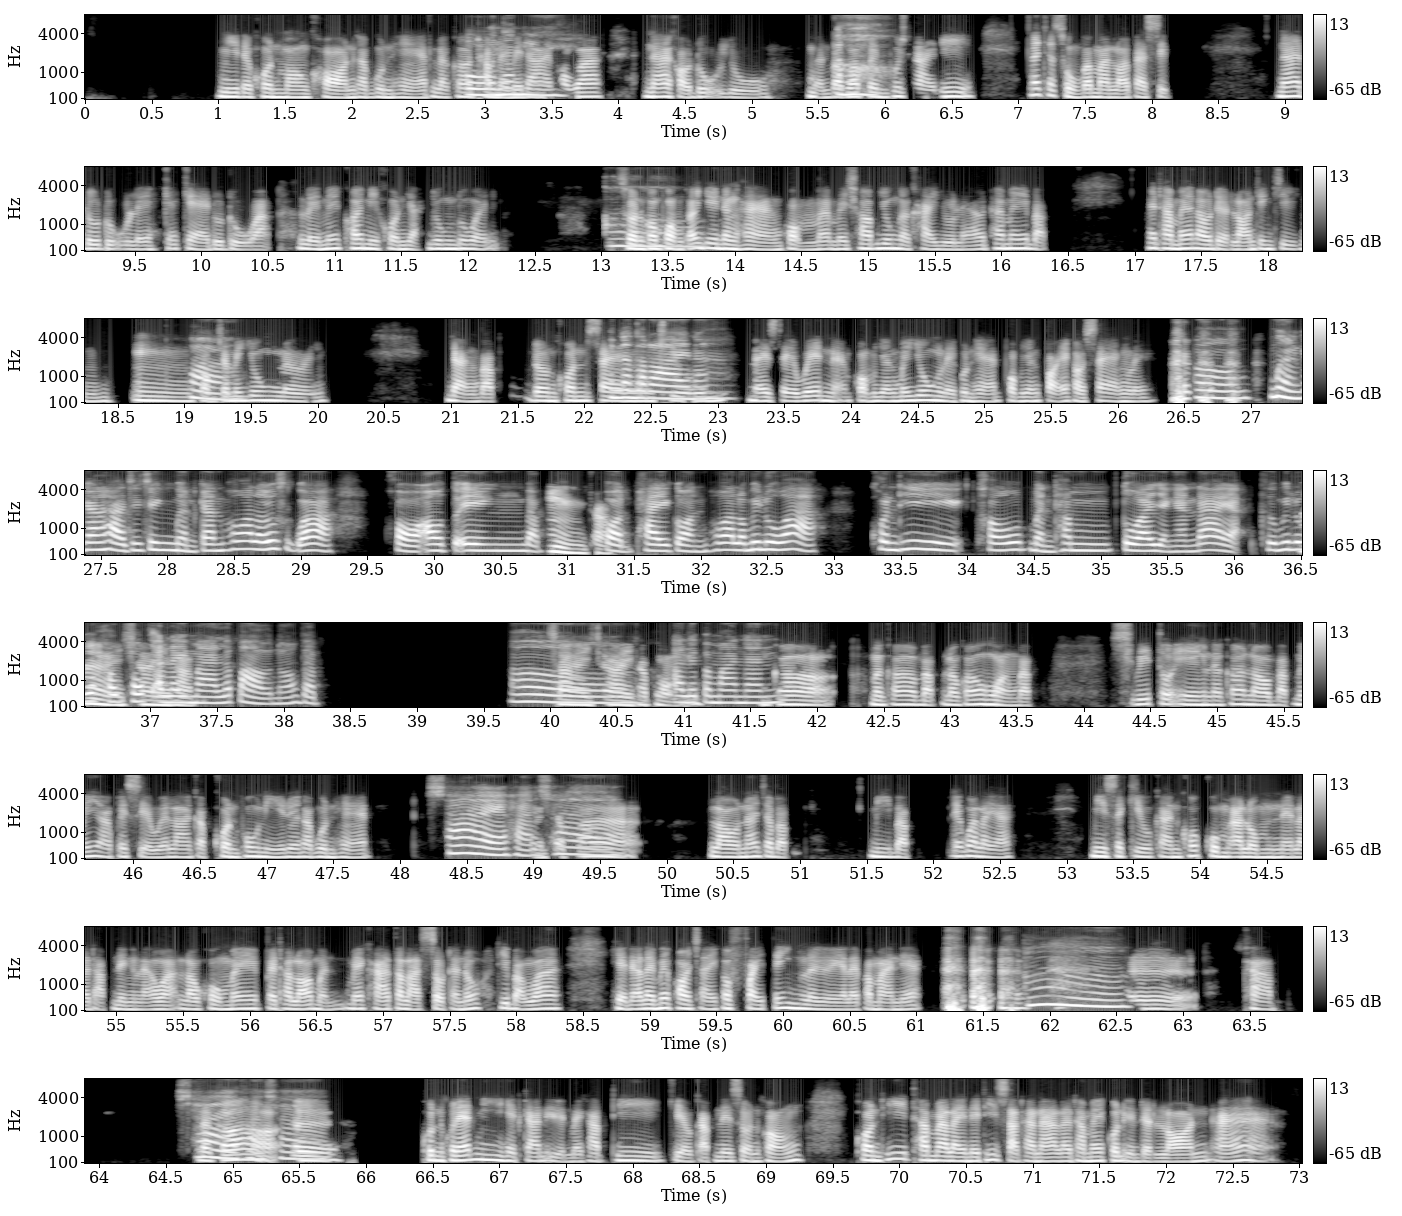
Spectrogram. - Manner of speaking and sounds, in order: tapping; chuckle; in English: "Fighting"; chuckle
- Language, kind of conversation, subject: Thai, unstructured, ทำไมบางคนถึงโกรธหรือรำคาญเมื่อเห็นคนอื่นเล่นเกมมือถือในที่สาธารณะ?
